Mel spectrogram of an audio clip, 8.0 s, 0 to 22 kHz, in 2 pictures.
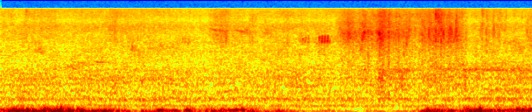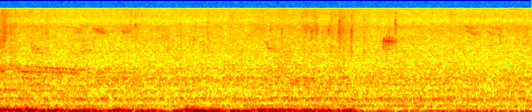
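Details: Many honeybees of a swarm entering a swarm trap, 19 May; a continuous low buzzing drone with pulsing swells, plus brief higher bird chirps overhead.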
